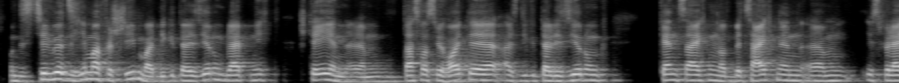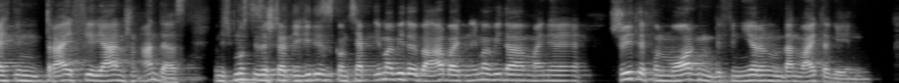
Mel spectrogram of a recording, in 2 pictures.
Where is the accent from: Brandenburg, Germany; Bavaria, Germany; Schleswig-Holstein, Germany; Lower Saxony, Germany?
Bavaria, Germany; Augsburg; Augsburg, wo ich herkomme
